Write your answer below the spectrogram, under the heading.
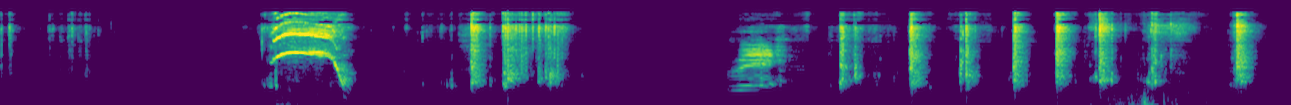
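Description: A loud high shriek with falling pitch about two seconds in, then a shorter cry. A rapid run of about ten sharp pops or bangs follows in the last three seconds.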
